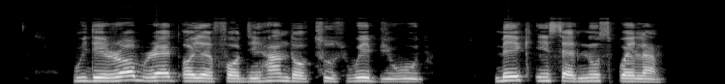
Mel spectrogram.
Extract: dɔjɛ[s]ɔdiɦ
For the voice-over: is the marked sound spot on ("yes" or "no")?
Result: no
